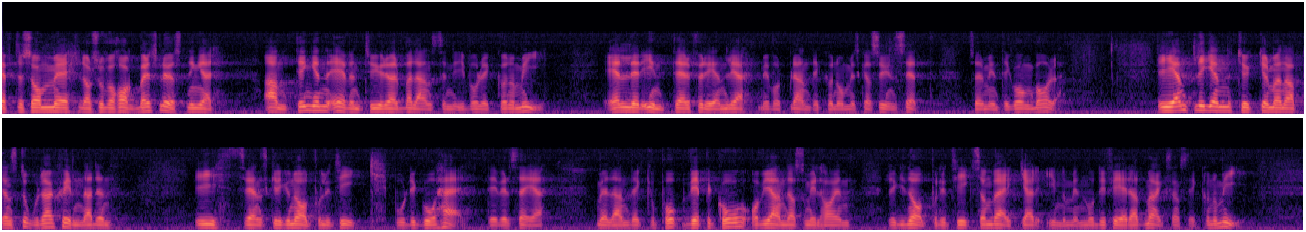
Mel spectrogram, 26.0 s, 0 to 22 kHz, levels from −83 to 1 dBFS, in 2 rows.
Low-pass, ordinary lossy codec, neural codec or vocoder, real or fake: 7.2 kHz; none; none; real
